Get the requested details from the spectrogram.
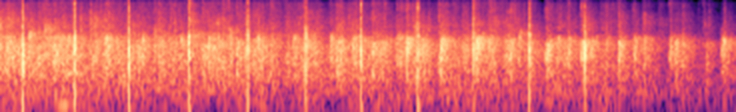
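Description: An audience claps by hand in sustained, dense applause, with a few louder, sharper claps standing out at irregular intervals above the steady wash, fading slightly toward the end.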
